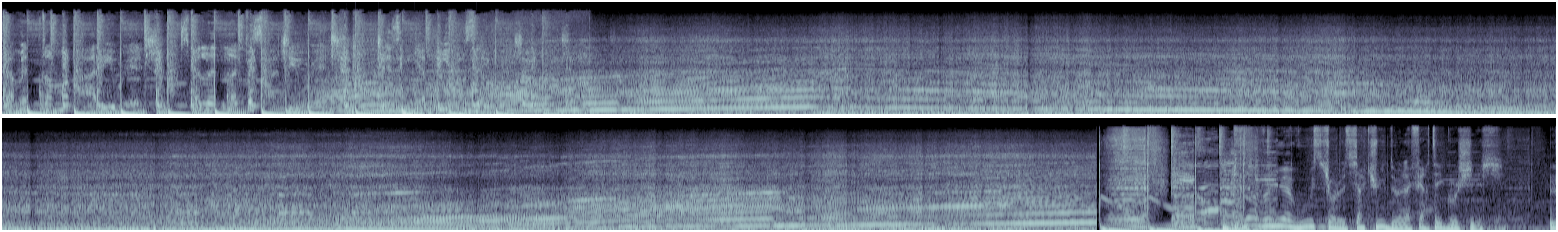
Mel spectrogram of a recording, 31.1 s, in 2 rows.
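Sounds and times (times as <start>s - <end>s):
motorcycle engine at speed: 1.7s - 26.5s.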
